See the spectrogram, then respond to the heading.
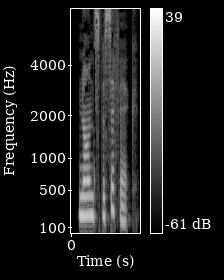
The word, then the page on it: non specific: American English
